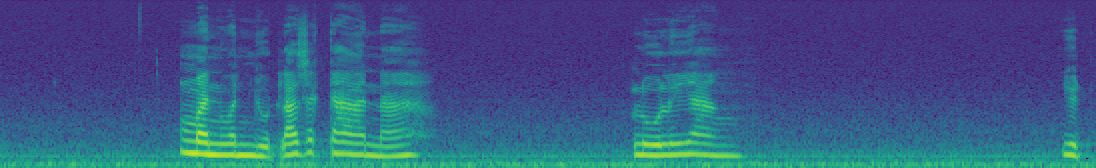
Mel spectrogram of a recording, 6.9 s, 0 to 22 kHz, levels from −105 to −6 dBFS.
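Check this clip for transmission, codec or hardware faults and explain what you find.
No faults detected.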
